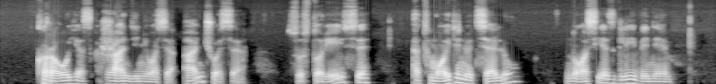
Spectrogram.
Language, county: Lithuanian, Vilnius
